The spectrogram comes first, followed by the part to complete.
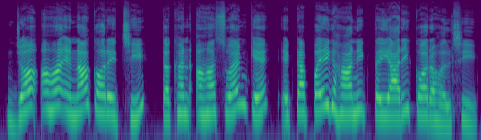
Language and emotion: Maithili, neutral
